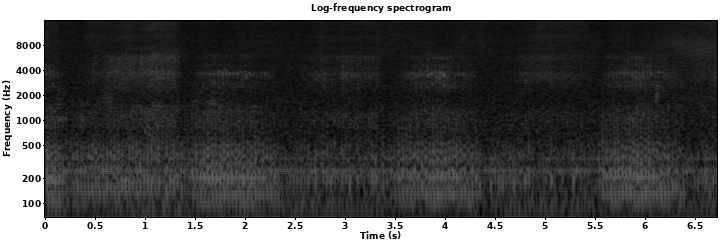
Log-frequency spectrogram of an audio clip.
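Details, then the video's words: Snoring from a sleeping male kitten, a soft rattling drone that surges on each breath, about every two seconds, with short near-silent gaps between. "子猫のいびき a Kitty is making a noise when he sleeps"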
